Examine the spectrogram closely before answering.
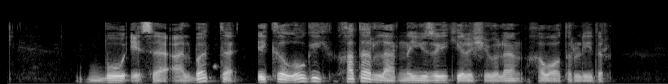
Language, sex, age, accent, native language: Uzbek, male, 19-29, Qashqadaryo, Uzbek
